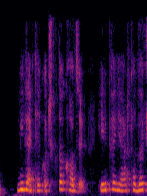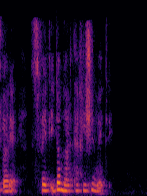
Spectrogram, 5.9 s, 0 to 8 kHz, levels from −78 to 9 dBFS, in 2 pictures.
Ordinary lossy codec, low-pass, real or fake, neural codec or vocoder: AAC, 32 kbps; 7.2 kHz; fake; codec, 24 kHz, 3 kbps, HILCodec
